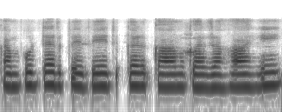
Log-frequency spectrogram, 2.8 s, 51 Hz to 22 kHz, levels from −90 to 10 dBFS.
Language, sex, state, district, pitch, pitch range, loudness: Hindi, female, Madhya Pradesh, Dhar, 205 Hz, 200-215 Hz, -16 LUFS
